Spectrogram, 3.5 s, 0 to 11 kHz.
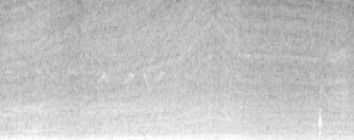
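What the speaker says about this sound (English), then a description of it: "Almost got smoked by that car." In Farming Simulator 25, a car engine hums past with a steady mid-pitched drone that swells and fades slightly, moderately distant, over a constant background rumble.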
